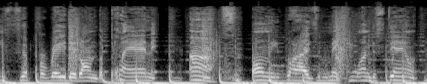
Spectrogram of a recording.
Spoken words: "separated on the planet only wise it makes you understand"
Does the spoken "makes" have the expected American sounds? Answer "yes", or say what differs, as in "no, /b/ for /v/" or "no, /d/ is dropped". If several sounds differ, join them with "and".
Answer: no, /s/ is dropped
